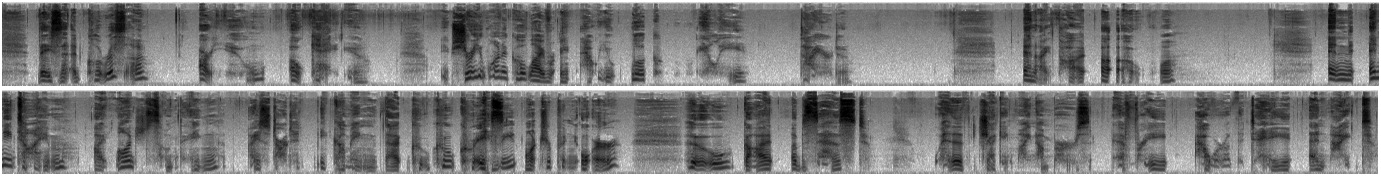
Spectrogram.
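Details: Spasmodic dysphonia in an adult woman, diagnosed after her voice started to go and words barely came out while speaking at an event; she links it to stress and says it is still audible as she works through it.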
